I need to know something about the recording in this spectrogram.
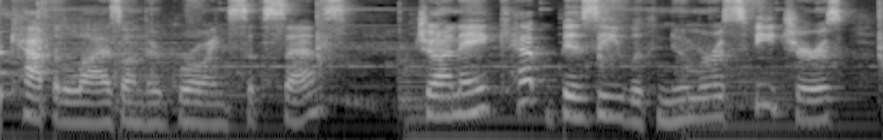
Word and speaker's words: Zhané: To further capitalize on their growing success, Jah-Nay kept busy with numerous features on other artists'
